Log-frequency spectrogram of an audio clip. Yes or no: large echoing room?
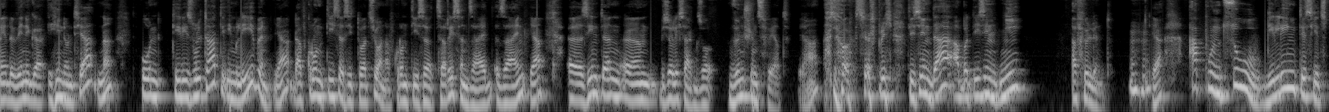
no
